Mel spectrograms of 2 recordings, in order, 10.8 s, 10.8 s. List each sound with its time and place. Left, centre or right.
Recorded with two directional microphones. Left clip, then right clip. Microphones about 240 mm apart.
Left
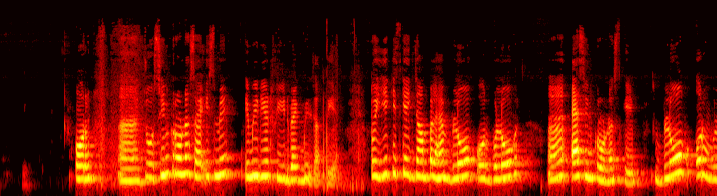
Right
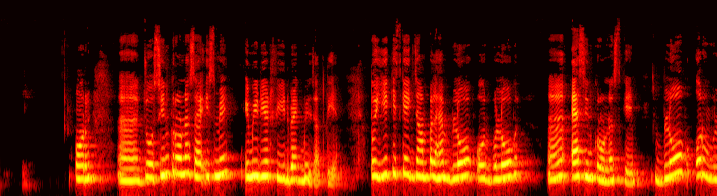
0.9 s speech: right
